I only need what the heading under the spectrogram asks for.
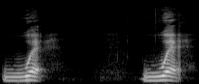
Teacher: ہونٹوں کو گول کیا ایک اور چھوٹی آواز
